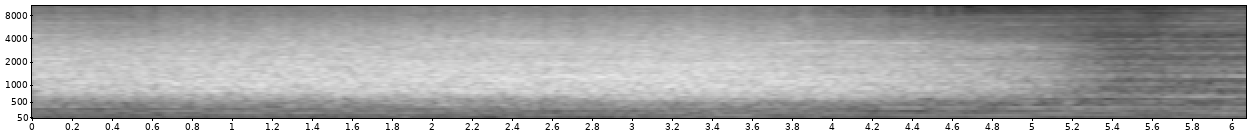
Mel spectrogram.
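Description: Arena crowd cheering loudly after a game-winning dunk, over background music; the cheering fades out near the end, leaving the music.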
